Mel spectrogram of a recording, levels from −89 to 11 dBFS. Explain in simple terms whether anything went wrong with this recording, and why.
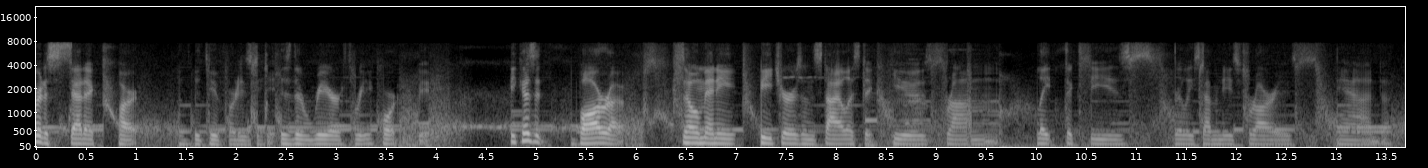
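Sound chopped by the voice detector occurs from 0.24 to 2.46 s, 3.16 to 5.36 s and 8.42 to 13.02 s. The sender's voice detector likely kept switching off and on, so pieces of sound totalling about 1, 1.3 and 2 seconds were swapped for synthetic hiss, making it choppy.

Sound dropped by the voice detector happens at 5.88 to 6.48 s, at 7.44 s, and from 13.56 s to the end. Here the detector likely mistook real sound for background and stopped sending, so steady filler noise replaces the sound until transmission resumes.

Comfort noise in place of the background runs from 7.08 to 7.46 s. During a pause the sender likely stopped transmitting, and the receiver filled the gap with smooth artificial noise instead of the real background, which briefly sounds flatter and featureless. Across the clip, nothing above 8 kHz comes through, consistent with the call codec on this line.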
